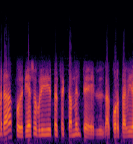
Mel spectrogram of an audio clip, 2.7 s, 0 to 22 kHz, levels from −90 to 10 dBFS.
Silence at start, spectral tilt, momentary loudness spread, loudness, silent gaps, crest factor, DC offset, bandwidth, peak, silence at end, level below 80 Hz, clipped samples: 0 s; -5 dB/octave; 5 LU; -24 LUFS; none; 16 dB; under 0.1%; 7.6 kHz; -8 dBFS; 0 s; -70 dBFS; under 0.1%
